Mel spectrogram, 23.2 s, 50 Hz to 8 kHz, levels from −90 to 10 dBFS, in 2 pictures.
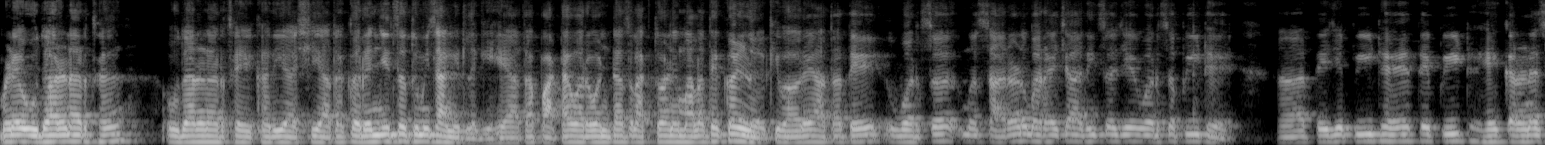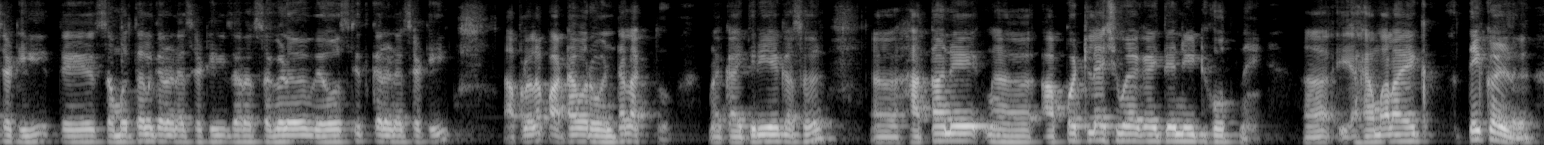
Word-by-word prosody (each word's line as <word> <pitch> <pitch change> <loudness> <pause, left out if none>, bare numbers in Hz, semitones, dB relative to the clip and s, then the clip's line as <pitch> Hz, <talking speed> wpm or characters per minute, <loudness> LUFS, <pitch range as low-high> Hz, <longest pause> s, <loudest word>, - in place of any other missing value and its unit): म्हणजे 130 +1 +5
उदाहरणार्थ 130 +1 +5 0.5
उदाहरणार्थ 120 0 +1
एखादी 115 0 0
अशी 120 +2 -2
आता 115 +1 -2
करंजीचं 130 +3 +4
तुम्ही 135 -1 +3
सांगितलं 110 -6 0
की 95 - -7
हे 105 +1 -4
आता 105 +1 -5
पाटा-वरवंटाच 120 +1 0
लागतो 120 +1 -2
आणि 125 0 +1
मला 120 0 0
ते 135 - +1
कळलं 130 -6 +3
की - - -3
बाबा 115 -1 -1
रे 125 - +1
आता 120 0 -5
ते 125 - 0 0.2
वरचं 125 +3 -4
मग 130 - -6
सारण 130 +4 -5
भरायच्या 130 0 -5
आधीचं 130 +1 -6
जे 135 +1 -3
वरचं 130 +1 -6
पीठ 135 -1 -5
आहे, 110 - -7 0.4
अ, 110 +1 -9
ते 125 0 -2
जे 135 - -1
पीठ 140 +1 -3
आहे, 140 +1 -3
ते 140 - -2
पीठ 140 0 -4
हे 125 - -1
करण्यासाठी, 130 +1 -2
ते 125 0 0
समतल 130 +2 0
करण्यासाठी, 125 -1 -2
जरा 125 -1 -2
सगळं 130 +1 +4
व्यवस्थित 125 +2 +1
करण्यासाठी, 125 -1 -2 0.4
आपल्याला - - -1
पाटा-वरवंटा 130 -3 +2
लागतो. - - -5 0.3
म्हणजे - - -7
काहीतरी 115 +4 +2
एक 135 - +2
असं 135 +6 -2 0.7
हाताने 145 +5 +5
अ, 140 -4 -1 0.4
आपटल्याशिवाय 150 +2 +1
काही 140 -1 +3
ते 140 - +7
नीट 135 0 +3
होत 130 0 0
नाही. - - -12 0.3
अ, 110 +2 -2 0.2
ह्या 120 +1 0
मला 135 +1 +4
एक 140 +1 0 0.3
ते 175 - +7
कळलं. 100 -4 +5
125 Hz, 180 wpm, -20 LUFS, 120-135 Hz, 0.7 s, ते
